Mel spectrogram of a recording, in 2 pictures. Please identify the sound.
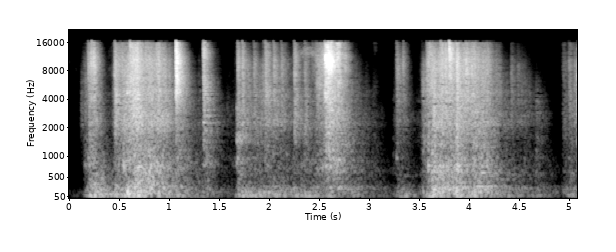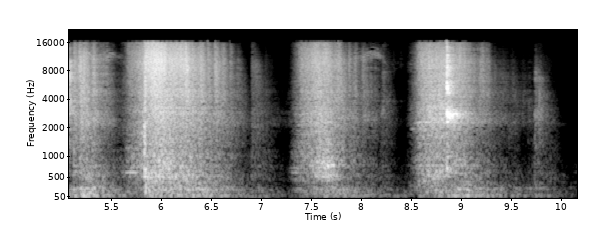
long-metal-scrape-03
Metal hits, rumbles, scrapes. Original sound was a shed door. Cut up and edited sound 264889 by EpicWizard.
